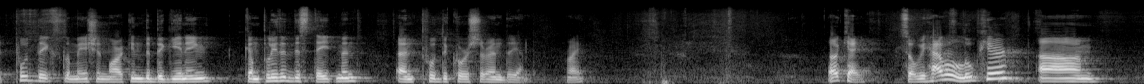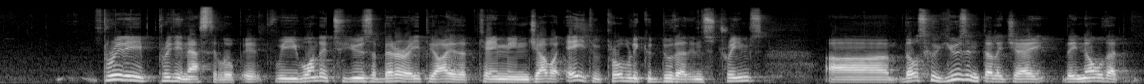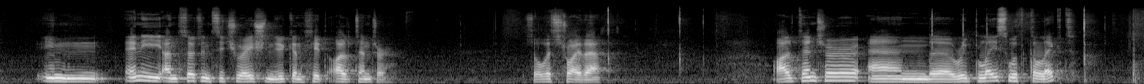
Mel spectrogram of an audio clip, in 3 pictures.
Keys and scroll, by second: 29.7 alt+Return.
